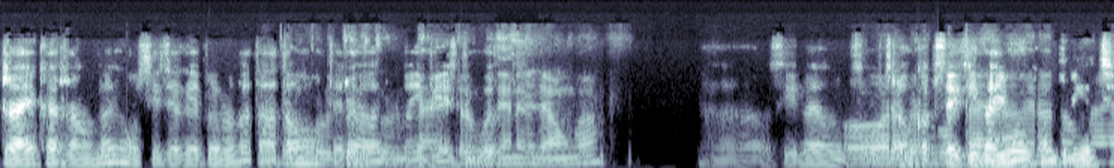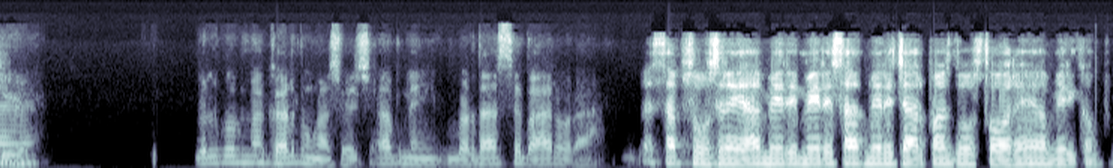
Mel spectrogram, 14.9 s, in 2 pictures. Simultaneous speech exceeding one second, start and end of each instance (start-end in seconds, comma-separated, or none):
1.7-3.3, 5.7-7.7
